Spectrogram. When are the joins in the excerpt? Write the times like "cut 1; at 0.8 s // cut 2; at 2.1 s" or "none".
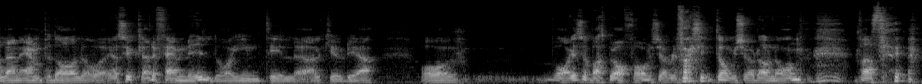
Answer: none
